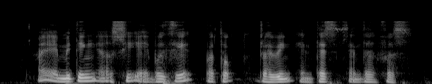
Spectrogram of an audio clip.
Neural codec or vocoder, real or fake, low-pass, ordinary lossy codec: none; real; none; none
